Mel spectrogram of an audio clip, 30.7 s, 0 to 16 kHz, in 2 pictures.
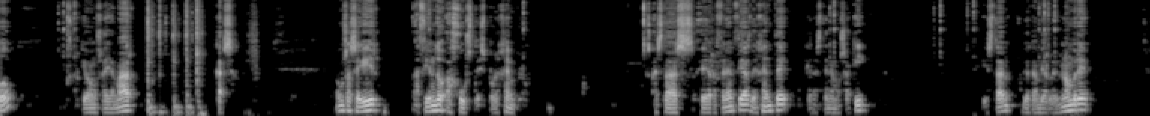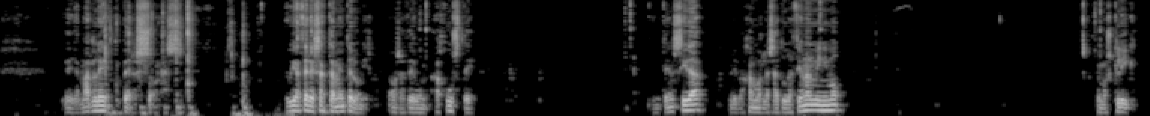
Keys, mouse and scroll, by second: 1.2 ctrl+g, 4.3-4.8 typing, 5.0 Return, 19.2-20.1 typing, 20.2 Return.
